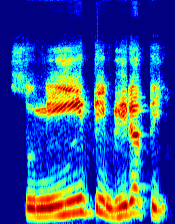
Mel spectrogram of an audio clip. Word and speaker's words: सुनीतिभिरति: नयथा सुनीति, सुनीति, सुनीति भिरति, नीति, क्योंकि नकार में इकार दीर्घ है, तो इसका उच्चारण कैसे होता है, सुनीति भिरति।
